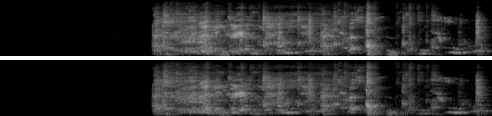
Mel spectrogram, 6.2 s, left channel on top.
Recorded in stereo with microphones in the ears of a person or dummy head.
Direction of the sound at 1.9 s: 5° left (ahead or behind).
